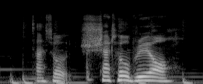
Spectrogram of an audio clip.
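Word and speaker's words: Chateaubriand: I will say Chat B, which is a correct correct pronunciation, is much nicer than Waggy beef. I think Waggi is great, but like chat bond is like the actual uh fillet steak.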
